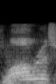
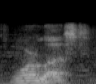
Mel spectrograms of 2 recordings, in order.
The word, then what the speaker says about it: Warlust: I thought it was It's Walrus. Warlust. It's Warless. Sorry. W called you War. I called you Wal Walrus and it's Warlust.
